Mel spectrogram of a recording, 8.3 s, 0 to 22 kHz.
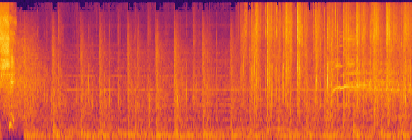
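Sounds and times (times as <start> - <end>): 
horse hooves clip-clopping: 0.1 - 8.2
horse-drawn carriage wheels rumbling: 0.9 - 8.2
horse whinnying: 6.1 - 8.2.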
